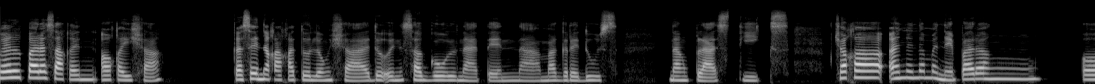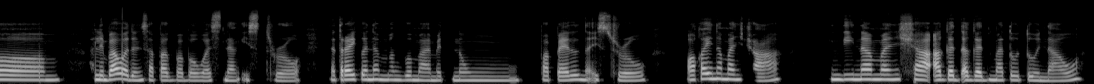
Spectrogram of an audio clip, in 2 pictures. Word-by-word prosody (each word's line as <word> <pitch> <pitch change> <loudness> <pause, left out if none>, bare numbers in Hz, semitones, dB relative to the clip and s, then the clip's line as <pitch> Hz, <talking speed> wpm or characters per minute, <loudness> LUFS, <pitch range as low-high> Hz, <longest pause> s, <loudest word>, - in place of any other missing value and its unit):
Well 310 +1 +7
para 300 -1 +8
sa'kin, 220 -4 +2
okey 210 -1 0
siya. 195 +1 -5 0.7
Kasi 220 +4 +4
nakakatulong 205 -4 0
siya 175 -3 -2
doon 190 0 -2
sa 200 -1 +1
goal 195 0 0
natin 170 -1 -5
na 165 -1 -6
mag-reduce 185 +2 -3 0.5
ng 195 -1 0
plastics. 180 +1 -4 0.4
'Tsaka 310 +1 +8
ano 290 +3 +4
naman 300 -6 0
eh, 200 - 0
parang, 245 +3 +3 0.9
um, 215 -2 +2 0.4
halimbawa 220 +2 +3
do'n 195 +1 -3
sa 200 -2 -5
pagbabawas 180 0 -5
ng 180 +4 -5
straw 165 -3 -7 0.3
na-try 215 +2 +3
ko 220 - +1
namang 210 -2 -1
gumamit 190 -2 -4
nung 190 -1 -4 0.6
papel 195 +1 -1
na 210 - -5
straw 180 -3 -4 0.5
okey 250 +5 +2
naman 240 -3 +2
siya. 180 -1 -4 0.5
Hindi 230 0 +1
naman 230 0 +2
siya 225 -2 +2
agad-agad 200 -2 +2
matutunaw, 190 0 -4
205 Hz, 120 wpm, -23 LUFS, 185-225 Hz, 0.9 s, para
